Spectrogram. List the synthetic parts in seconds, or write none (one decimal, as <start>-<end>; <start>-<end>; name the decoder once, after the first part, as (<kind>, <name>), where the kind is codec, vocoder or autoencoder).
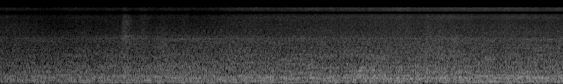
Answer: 0.0-5.6 (autoencoder, DAC-VAE)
